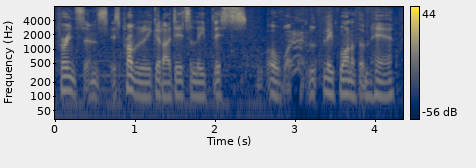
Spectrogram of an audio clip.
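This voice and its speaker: A lowish, creaky male voice with a steady tone and fairly quick pace provides casual live commentary on a video game. The streamer, from the south of England, is chatty and wry, swearing and laughing occasionally, with slight background noise present.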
